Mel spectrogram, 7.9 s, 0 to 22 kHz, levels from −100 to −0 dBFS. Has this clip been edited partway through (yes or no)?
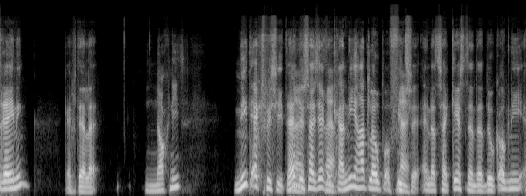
no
